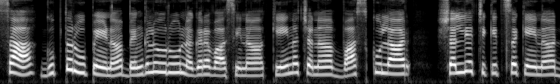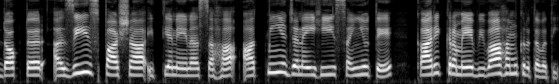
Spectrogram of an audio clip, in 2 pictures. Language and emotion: Sanskrit, neutral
